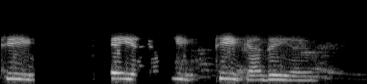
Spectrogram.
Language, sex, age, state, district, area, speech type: Dogri, female, 18-30, Jammu and Kashmir, Samba, rural, conversation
